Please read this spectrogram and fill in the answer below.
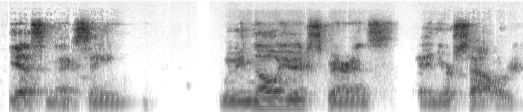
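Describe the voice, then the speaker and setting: A man playing a stern, officious railroad depot boss in a play reading, speaking in a measured, reproving way. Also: lowish voice, close to an everyday voice, rough recording. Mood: weary, curt. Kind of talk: one-act play table read. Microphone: video call.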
